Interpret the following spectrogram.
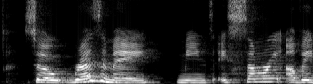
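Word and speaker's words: résumé: is you the text resume is a noun that comes from French and is pronounced differently as a French word would be so resume means a summary of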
